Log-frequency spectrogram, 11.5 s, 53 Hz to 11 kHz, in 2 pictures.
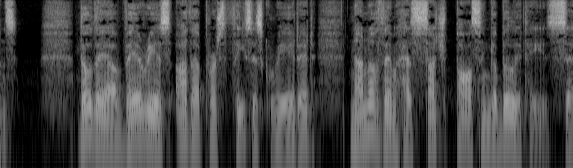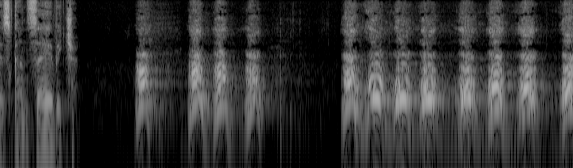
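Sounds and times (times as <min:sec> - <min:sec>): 
speech: 0:00.0 - 0:06.6
beagle barking: 0:07.1 - 0:08.5, 0:09.1 - 0:11.4.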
